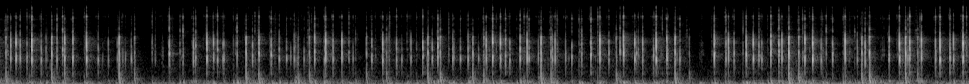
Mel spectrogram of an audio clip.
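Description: Fingertips with short nails and rings type continuously on a full-size backlit mechanical keyboard with pink plastic keycaps. A rapid, steady stream of short, bright plastic clacks with almost no low end, each key press snapping off instantly.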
